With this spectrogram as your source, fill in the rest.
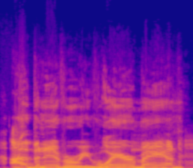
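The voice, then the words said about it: Imitates another person's voice. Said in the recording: “my Johnny Cash impression”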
